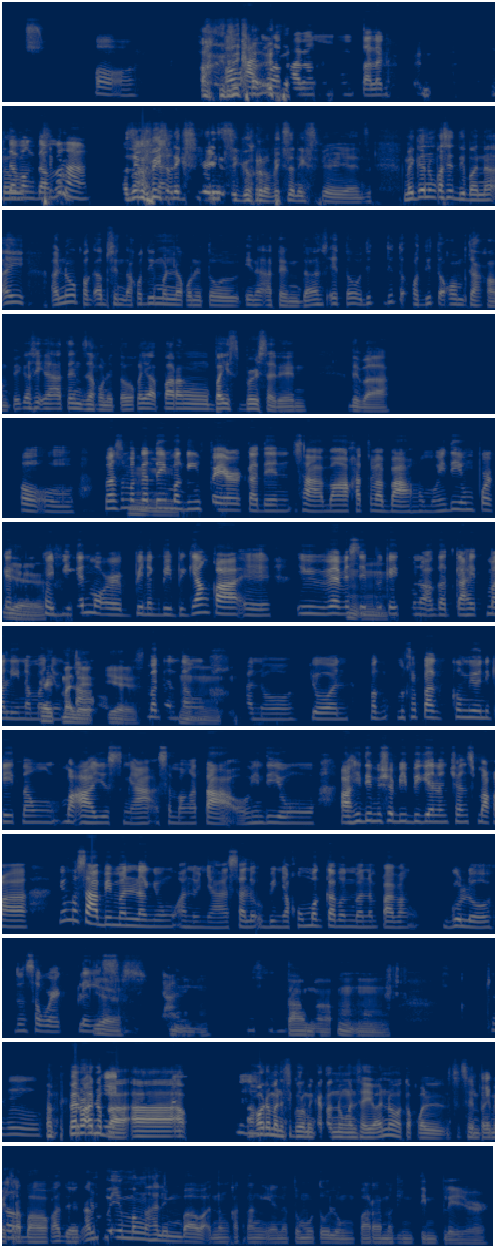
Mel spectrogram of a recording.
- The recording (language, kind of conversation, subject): Filipino, unstructured, Ano ang pinakamahalagang katangian ng isang mabuting katrabaho?
- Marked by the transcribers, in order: other background noise; laugh; unintelligible speech; laughing while speaking: "siguro based on experience siguro based"; unintelligible speech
